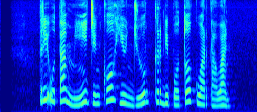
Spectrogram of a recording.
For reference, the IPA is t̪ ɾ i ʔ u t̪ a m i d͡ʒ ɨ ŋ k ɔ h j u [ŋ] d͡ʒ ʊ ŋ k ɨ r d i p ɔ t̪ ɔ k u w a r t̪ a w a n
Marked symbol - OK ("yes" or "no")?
no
